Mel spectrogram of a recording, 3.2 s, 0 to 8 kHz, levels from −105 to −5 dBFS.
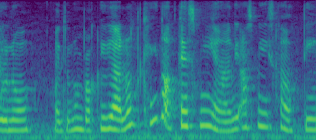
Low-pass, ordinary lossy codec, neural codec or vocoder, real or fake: none; none; codec, 16 kHz, 8 kbps, FreqCodec, larger model; fake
